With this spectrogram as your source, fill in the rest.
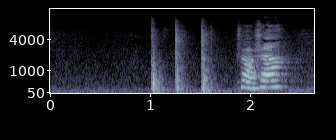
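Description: A woman knocks on a door.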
